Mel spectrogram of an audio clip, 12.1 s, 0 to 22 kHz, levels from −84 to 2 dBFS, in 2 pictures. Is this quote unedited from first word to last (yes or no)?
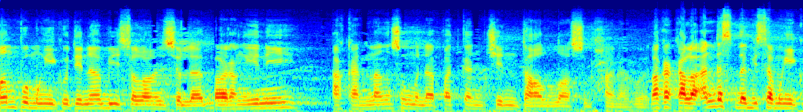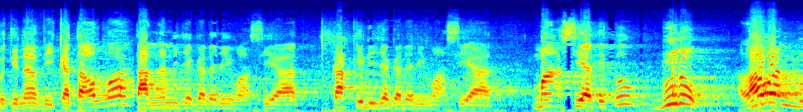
no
